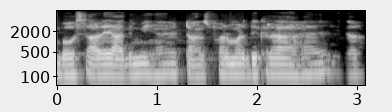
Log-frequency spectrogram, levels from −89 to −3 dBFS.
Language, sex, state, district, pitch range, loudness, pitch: Hindi, male, Bihar, Samastipur, 115-120 Hz, -19 LUFS, 120 Hz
